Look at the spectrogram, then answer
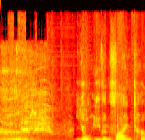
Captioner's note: screaming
